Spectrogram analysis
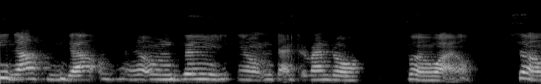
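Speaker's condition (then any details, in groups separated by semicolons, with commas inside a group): Cerebral palsy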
